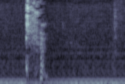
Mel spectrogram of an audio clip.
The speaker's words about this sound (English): Look at Hillary Clinton. Look at that cough. Karma. More like a sneezing fit with yeah, you.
